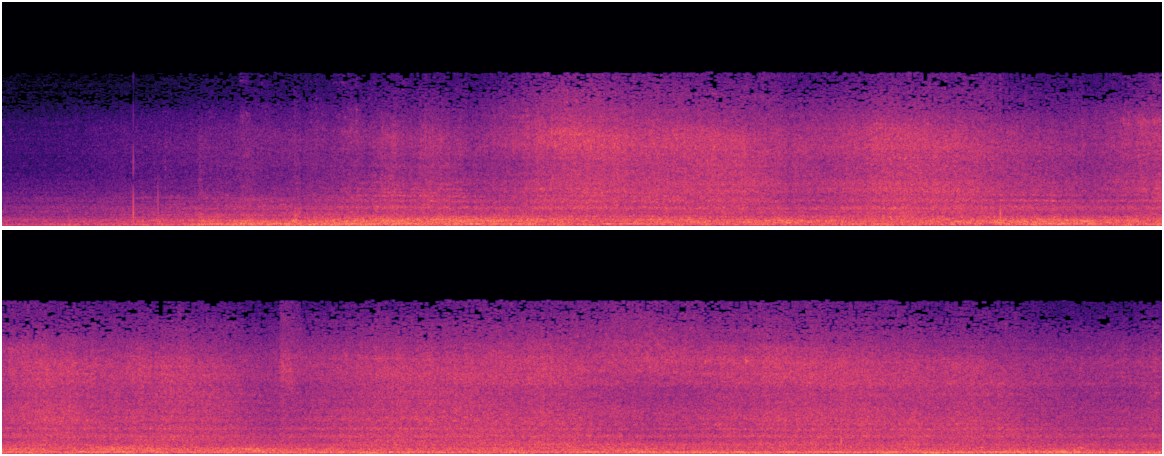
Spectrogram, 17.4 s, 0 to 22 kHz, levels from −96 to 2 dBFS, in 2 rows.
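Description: At 0.98 to 1.19 s two loud pops land in quick succession, about 15 dB above the sound, which carries on beneath; they were likely caused by a voltage step from a plug, switch or static. From 3.92 to 4.47 s DAB burbling appears: residual bit errors corrupt individual MP2 sub-bands for a frame at a time, giving burbling noise across 23 frames rather than clean clicks. Single loud pops follow at 7.48 and 8.89 s, brief burbling at 9.37 to 9.46 and 12.75 to 12.96 s, and a final pop at 14.99 s.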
